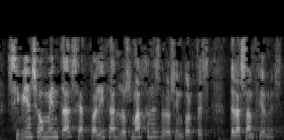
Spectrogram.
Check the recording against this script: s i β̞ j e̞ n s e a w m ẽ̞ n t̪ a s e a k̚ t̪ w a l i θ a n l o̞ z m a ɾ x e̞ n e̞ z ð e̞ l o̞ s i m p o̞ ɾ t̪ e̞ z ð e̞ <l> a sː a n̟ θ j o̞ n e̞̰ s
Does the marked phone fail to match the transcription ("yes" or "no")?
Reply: no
